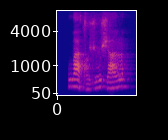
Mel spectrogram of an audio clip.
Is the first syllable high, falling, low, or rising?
falling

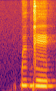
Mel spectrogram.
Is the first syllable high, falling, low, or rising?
high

